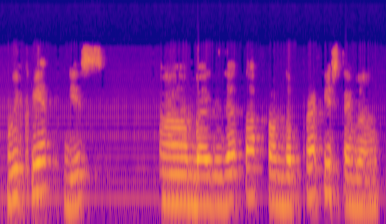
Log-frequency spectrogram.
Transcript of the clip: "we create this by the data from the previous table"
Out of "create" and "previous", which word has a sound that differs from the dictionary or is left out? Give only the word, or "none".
previous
